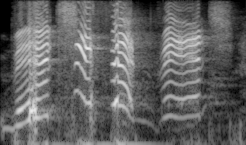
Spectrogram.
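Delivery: sassy triumph. Retold or imitated. Triumphant inner quote.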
